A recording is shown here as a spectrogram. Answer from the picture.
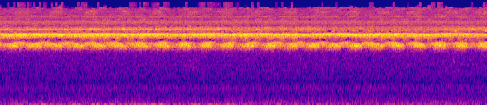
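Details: Insects chirping in a dense, steady chorus of high, shimmering trills, several bright pulsing layers sounding together without a break; no other sounds stand out.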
